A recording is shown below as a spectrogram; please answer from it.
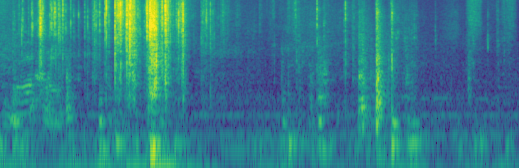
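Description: Foil trading-card pack being torn open and its wrapper crinkled, loudest about one and a half to two seconds in, followed by lighter scattered rustles and clicks as the cards are handled.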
